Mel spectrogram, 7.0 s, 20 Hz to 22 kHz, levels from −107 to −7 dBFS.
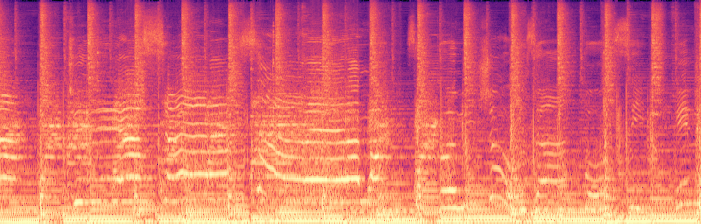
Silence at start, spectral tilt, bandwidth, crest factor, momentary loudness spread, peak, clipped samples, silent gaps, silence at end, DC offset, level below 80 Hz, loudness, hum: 0 s; -5.5 dB/octave; over 20 kHz; 6 dB; 4 LU; 0 dBFS; 4%; none; 0 s; 0.6%; -10 dBFS; -7 LUFS; none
